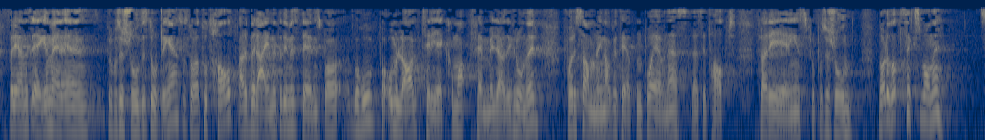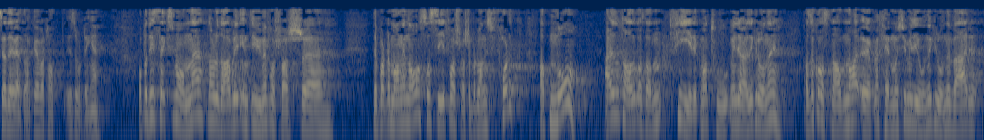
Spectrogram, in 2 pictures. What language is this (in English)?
Norwegian Bokmål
